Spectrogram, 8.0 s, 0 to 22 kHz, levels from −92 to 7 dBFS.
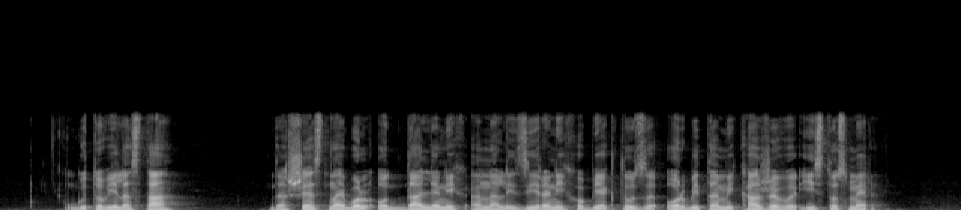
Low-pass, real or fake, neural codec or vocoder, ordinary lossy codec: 9.9 kHz; real; none; none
